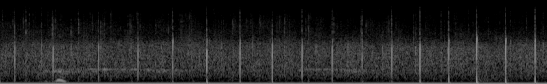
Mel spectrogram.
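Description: An Episcopal church audience claps in a steady, even rhythm, sharp hand claps landing about three times a second, fairly soft over a low background murmur, with no talking, giving thanks to God for the calling of a new rector.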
